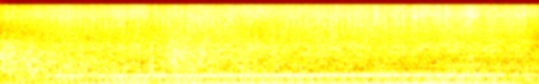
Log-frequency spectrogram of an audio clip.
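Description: Propeller-driven enemy aircraft drone steadily in a PC video game, a constant loud low engine hum with no pauses and no voices.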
